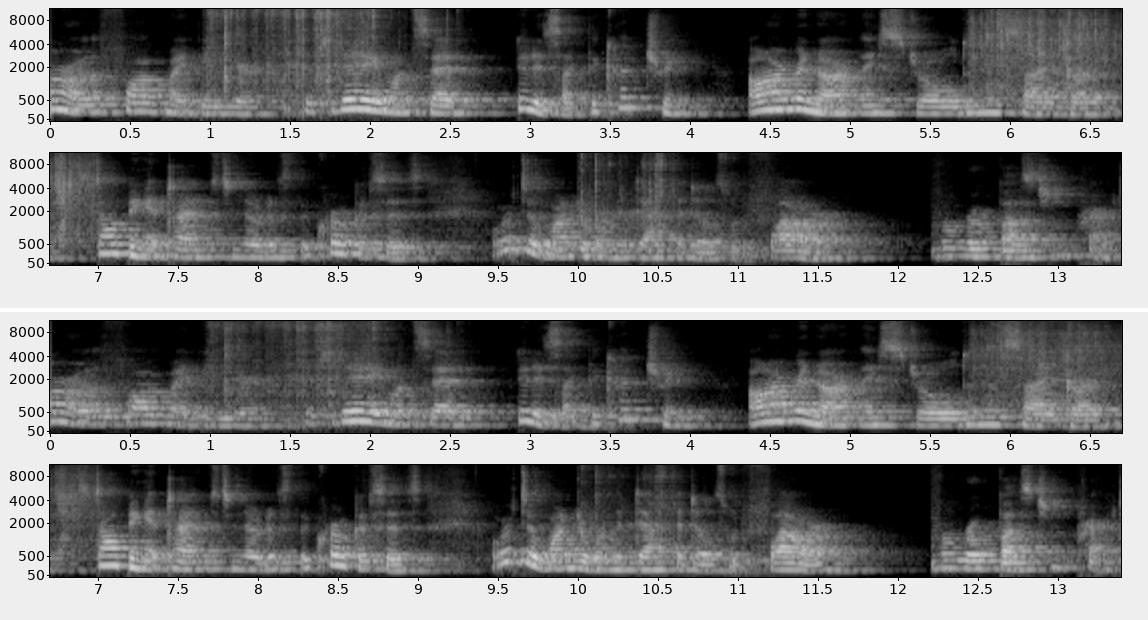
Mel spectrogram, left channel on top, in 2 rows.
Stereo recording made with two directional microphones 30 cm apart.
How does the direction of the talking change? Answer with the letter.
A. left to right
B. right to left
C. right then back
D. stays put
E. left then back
A.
